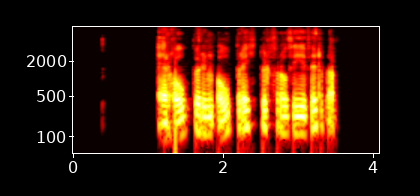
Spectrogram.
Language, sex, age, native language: Icelandic, male, 30-39, Icelandic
